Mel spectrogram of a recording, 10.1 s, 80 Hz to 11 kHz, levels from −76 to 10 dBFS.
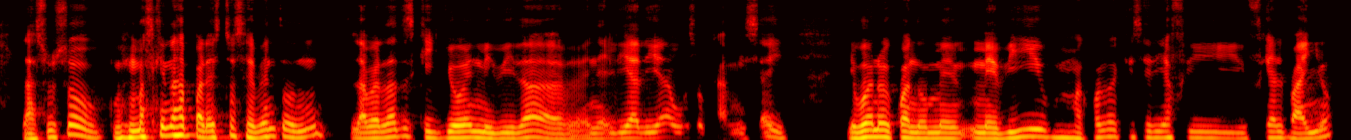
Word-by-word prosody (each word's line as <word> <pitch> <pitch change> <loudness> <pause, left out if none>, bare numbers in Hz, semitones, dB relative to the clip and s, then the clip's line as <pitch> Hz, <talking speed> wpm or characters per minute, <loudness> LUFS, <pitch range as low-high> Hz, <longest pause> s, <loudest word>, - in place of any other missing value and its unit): las 115 +2 -1
uso 155 -2 0
más 150 +4 +4
que 195 - +3
nada 200 0 +6
para 155 -2 +4
estos 150 +5 -3
eventos, 155 +2 +2
¿no? 190 +8 -3 0.2
La - - -1
verdad 150 +5 +2
es 175 - -6
que 145 - -2
yo 140 +1 +4
en 145 0 +3
mi 130 -2 +3
vida, 130 0 0 0.2
en 120 - -6
el 125 - -7
día 135 +2 0
a - - -3
día, 140 +4 -5
uso 415 +1 -12
camisa 120 - -12
y 140 -3 -6 0.4
y, 135 - +1
bueno, 155 +1 +6
cuando 135 -3 +2
me 130 -1 +1
me 130 -1 +1
vi, 160 +7 +1
me 145 -2 -1
acuerdo 150 +6 -5
de - - -7
que 160 - -13
ese 150 -1 -8
día 145 0 -1
fui 135 -3 -7
fui 145 - -3
al 140 - -2
baño 135 +7 -1
145 Hz, 245 wpm, -22 LUFS, 130-155 Hz, 0.4 s, nada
